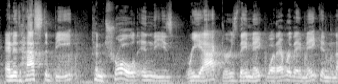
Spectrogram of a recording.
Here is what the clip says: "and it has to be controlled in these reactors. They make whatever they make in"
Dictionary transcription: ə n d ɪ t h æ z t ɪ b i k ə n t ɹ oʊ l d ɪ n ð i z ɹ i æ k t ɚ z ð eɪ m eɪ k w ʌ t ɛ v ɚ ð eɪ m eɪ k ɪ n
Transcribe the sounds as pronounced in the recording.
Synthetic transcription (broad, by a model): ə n ɪ t h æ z t ɪ b i k ə n t ɹ oʊ l d ɪ n ð i z ɹ i æ k t ɚ z ð eɪ m eɪ k w ʌ t ɛ v ɚ ð eɪ m eɪ k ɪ n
